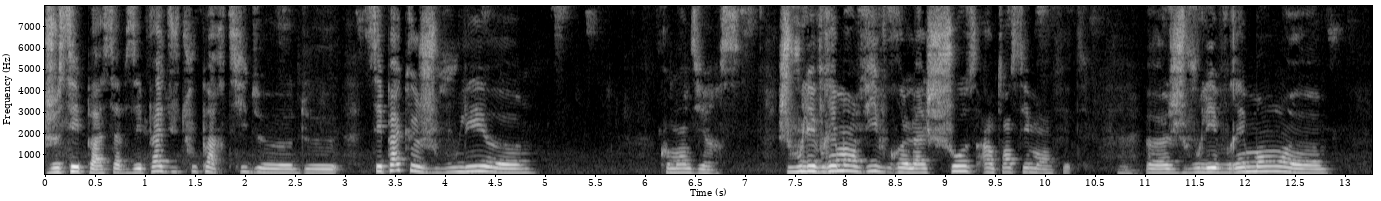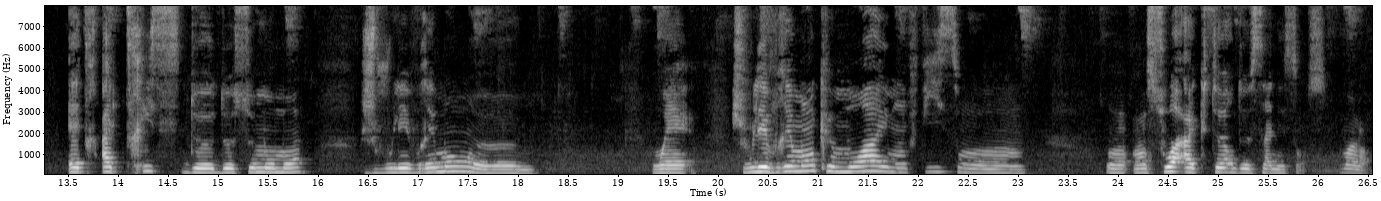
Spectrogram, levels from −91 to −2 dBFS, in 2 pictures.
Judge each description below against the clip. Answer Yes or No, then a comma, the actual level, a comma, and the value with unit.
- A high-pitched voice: Yes, high, 195 Hz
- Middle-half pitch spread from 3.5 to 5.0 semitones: Yes, average, 4.0 semitones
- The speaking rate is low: Yes, slow, 140 wpm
